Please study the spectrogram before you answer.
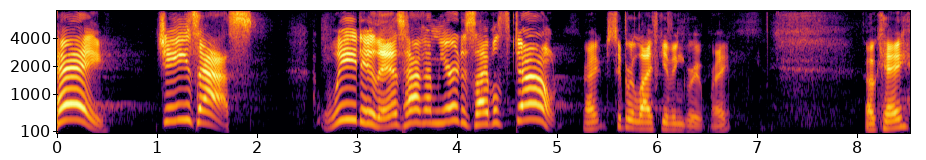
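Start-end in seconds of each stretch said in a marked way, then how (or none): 0.0-5.0 put-on, irritated, demanding, annoyed, pitched-up, complaining tone. Retelling the Pharisees' complaint to Jesus: imitating annoyed Pharisees. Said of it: "And so they're ticked".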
